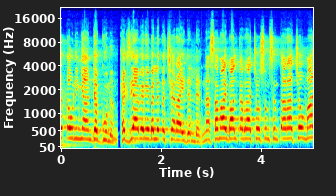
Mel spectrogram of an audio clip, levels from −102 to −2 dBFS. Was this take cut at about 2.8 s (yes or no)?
yes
